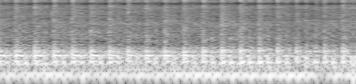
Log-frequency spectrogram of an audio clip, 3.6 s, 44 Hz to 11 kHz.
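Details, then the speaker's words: Suzuki GSX-R150 single-cylinder with Proliner exhaust and BRT Juken 5 ECU after mapping, starting on one button press without throttle: even, steady putter with no hunting or misses; stable normal idle, though exhaust smells of fuel, suggesting a rich mixture. "kita bisa dengarkan sendiri untuk putaran stasioner juga stabil di sini."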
